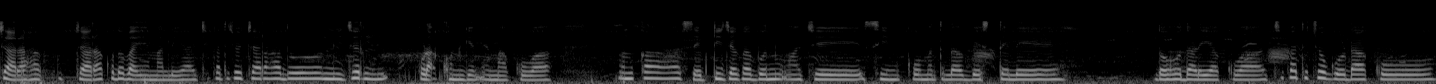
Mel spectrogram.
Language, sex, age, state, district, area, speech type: Santali, female, 18-30, Jharkhand, Bokaro, rural, spontaneous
